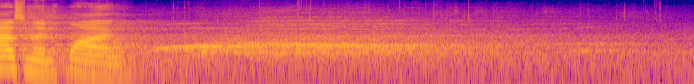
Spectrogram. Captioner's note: audience applauds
